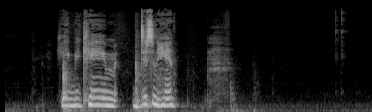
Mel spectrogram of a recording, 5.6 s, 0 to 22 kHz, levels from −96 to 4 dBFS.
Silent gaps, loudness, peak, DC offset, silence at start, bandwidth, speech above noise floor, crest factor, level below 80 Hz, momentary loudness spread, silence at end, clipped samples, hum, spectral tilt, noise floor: none; -24 LUFS; -8 dBFS; under 0.1%; 0.9 s; 16 kHz; 45 dB; 22 dB; -56 dBFS; 27 LU; 2.3 s; under 0.1%; none; -2.5 dB/octave; -69 dBFS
